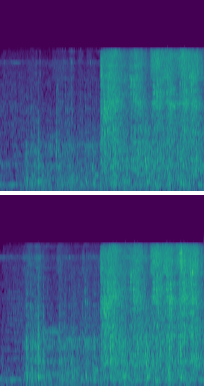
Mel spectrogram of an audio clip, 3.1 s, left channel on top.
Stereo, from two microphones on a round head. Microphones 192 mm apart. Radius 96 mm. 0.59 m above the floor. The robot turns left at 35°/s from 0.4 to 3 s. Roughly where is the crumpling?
Ahead.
